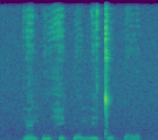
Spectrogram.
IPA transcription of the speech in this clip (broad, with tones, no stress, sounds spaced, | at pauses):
ɾ ɛ̃˦ k͡p u˦ h e˦˨ k͡p o˧ n e˧ t o˨ k͡p ɔ˨˦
